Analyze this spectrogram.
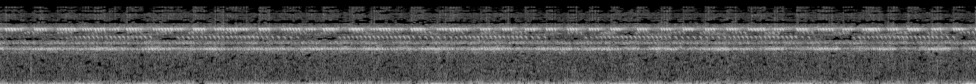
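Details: Overlapping cricket chirps ring out high and shrill in regular pulsing bursts, several insects calling together without pause, used as an old ancestral method to keep rats away.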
